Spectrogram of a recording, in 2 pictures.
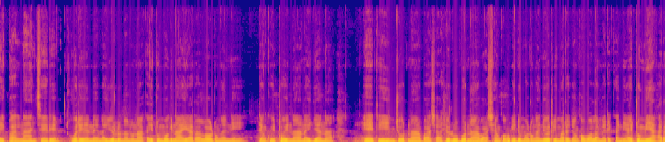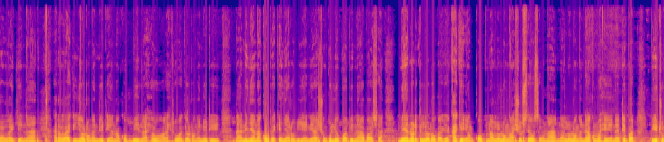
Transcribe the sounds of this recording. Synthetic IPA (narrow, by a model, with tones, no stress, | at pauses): a˦i˦pa˨lna˦˨ɲt͡ʃe˦ɾe˨ | wo˦ɾe˦nɛ˨na˨jo˦lo˨na˨nʊ˦na˦˨ka˦i˦tu˦mo˦ki˨na˦˨ɪ˦a˨ɾa˨lɔ˦˨tʊ˨ŋa˦ni˦ | tɛ˨ŋkɔ˨i˨to˦i˦na˨˦na˨i˦d͡ʒa˦na˨ | ɛ˨ti˨ɲd͡ʒo˦ɾna˨˦ba˨ʃa̰˨ʃi˦lu˨bo˦ɾna˨˦βa˨ʃɛ˦ŋkɔ˨pke˦dɪ˦mɔ˨tʊ˨˦ŋa˦ni˦o˦ɾi˦ma˦ɾɛ˨d͡ʒɔ˨ŋkɔ˦bɔ˦la˨mɛ˨ɾɪ˨ka˨ni˦a˨i˨tu˦mɪ˦a˦ʔa˨ɾa˨la˦ke˨naː˨˦˨ɾa˨la˦ki˦ɲɔ˦ltɔ˨ŋa˦njo˨ɾi˦a˦na˨kɔ˦p̚bi˦la˨ɦɔ˦a̰˨i˨ɾi˦wa˦k̬i˦ɔ˦ltɔ˨ŋa˦no˨ti˦ | na˨nɪ˦ɲa˨na˨˦kɔ˦pɛ˨kɛ˦ɲa˨ɾɔ˨bi˨ja˨ni˦a˨ʃu˦ŋku˦le˦ku˦a˨pi˦na˦pa˨ʃa˦ | mɛ˦nɔ˦ɾkɪ˨lɔ˦ɾɔ˦ka˨kɛ˦ka˦kɛ˦ʔɛ˨ŋkɔ˦pna˨lɔ˨lʊ˦ŋa˨ʃu˦sa˦ʊ˦sɛ˨na˨˦na˨lɔ˨lʊ˦ŋa˨nɛ˦a˦kʊ˦nɔ˨ɦɛ˦ɛ˨nɛ˨˦tɪ˦pa˨t̚ | pi˨˦tu˦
